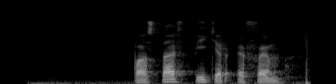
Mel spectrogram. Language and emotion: Russian, neutral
